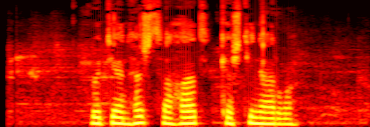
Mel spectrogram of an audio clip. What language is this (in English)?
Central Kurdish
